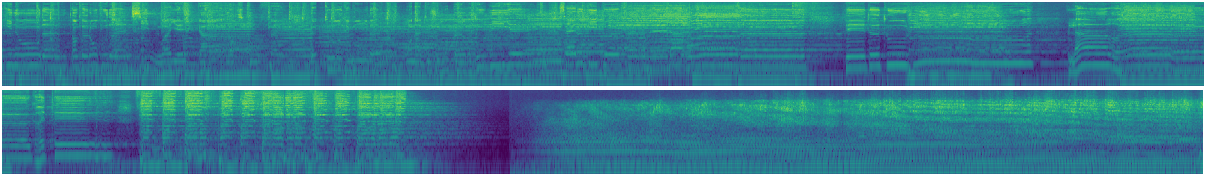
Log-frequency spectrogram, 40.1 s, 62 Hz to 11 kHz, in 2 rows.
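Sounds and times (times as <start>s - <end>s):
music: 0.0s - 14.1s, 15.1s - 17.1s, 18.6s - 20.2s, 22.3s - 28.0s
propeller airplane roar coming in to land: 0.0s - 40.0s
speech: 0.1s - 4.1s, 14.6s - 15.3s, 17.9s - 18.6s.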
